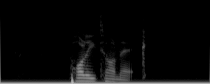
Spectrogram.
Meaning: Having several tones
- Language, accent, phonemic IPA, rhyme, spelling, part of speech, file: English, UK, /ˌpɒliˈtɒnɪk/, -ɒnɪk, polytonic, adjective, En-uk-polytonic.ogg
